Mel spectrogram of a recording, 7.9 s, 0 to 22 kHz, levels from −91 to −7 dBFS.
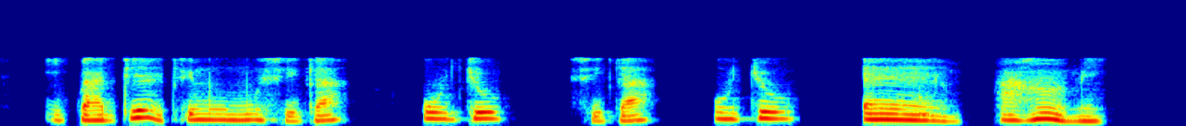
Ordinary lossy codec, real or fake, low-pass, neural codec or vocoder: AAC, 16 kbps; real; 7.2 kHz; none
